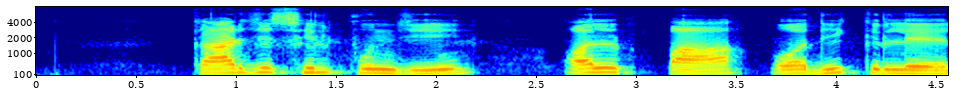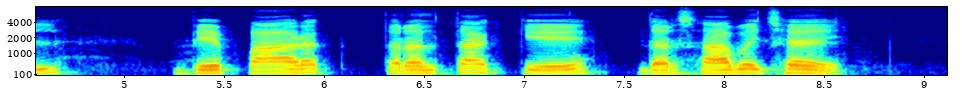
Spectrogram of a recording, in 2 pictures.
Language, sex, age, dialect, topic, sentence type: Maithili, male, 25-30, Eastern / Thethi, banking, statement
